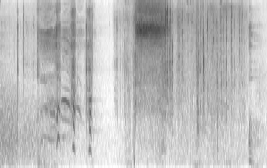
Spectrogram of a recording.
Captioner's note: gun snaps; laughs; faintly speaking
